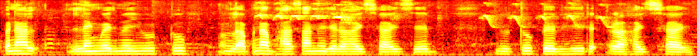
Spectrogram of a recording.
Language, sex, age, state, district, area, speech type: Maithili, male, 45-60, Bihar, Purnia, rural, spontaneous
